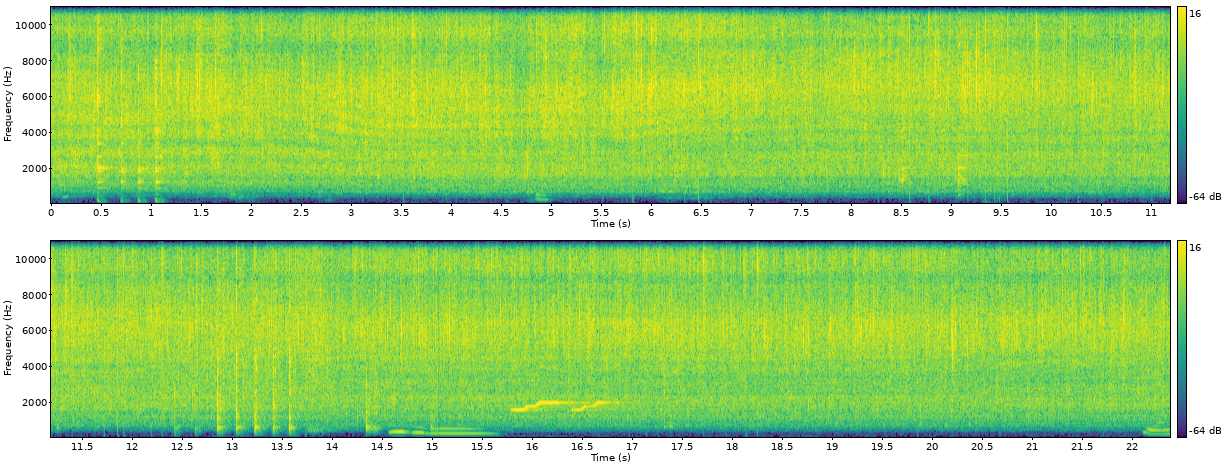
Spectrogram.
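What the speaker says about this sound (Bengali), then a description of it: "কালকে মাংস যে রান্না করছিলাম যে ভিডিওটা আর সেটা তোমাদের শেয়ার করা হয়নি। তেল বেরোচ্ছে" Meat curry frying in oil in a home kitchen, a steady broad sizzle throughout with occasional scraping stir strokes and a brief clattering burst midway, close and fairly loud.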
